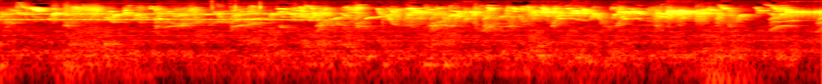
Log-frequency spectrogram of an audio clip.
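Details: Pine grosbeak being fed sunflower seeds; continuous high, twittering chirps in quick bursts, with short dips in loudness between clusters near the end.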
